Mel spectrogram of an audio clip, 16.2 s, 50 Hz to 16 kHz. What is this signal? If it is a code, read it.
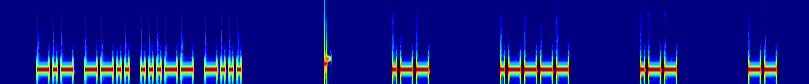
Morse code, heard as a keyed tone, about 15 wpm, spaced as for 8 wpm, 700 Hz. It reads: KZ3B W1WM
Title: USA Call Signs - 4 Characters - 6x Character Spacing - 15wpm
